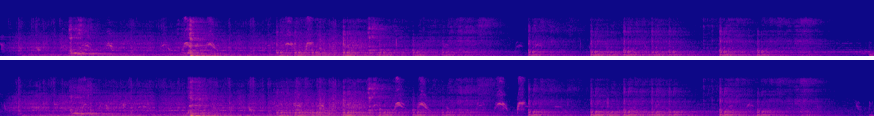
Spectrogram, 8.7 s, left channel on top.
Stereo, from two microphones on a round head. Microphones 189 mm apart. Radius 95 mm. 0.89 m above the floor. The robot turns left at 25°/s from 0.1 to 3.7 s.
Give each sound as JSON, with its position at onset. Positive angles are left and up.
{"t": 0.2, "sound": "scissors", "side_deg": 60, "distance_m": 1.3}
{"t": 2.8, "sound": "writing", "side_deg": 30, "distance_m": 5.5}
